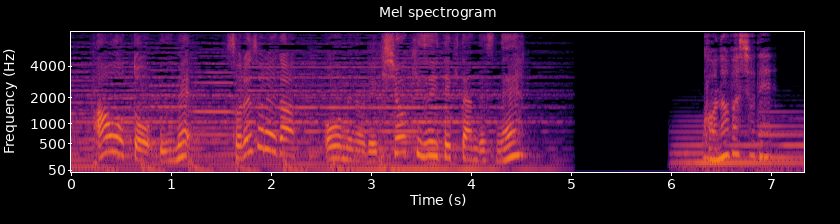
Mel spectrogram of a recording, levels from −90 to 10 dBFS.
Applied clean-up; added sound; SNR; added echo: none; none; none; none.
